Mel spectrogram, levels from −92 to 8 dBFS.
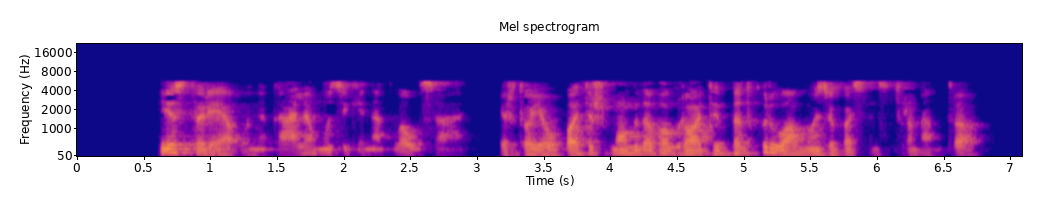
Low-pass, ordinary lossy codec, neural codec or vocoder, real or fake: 5.4 kHz; MP3, 32 kbps; none; real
